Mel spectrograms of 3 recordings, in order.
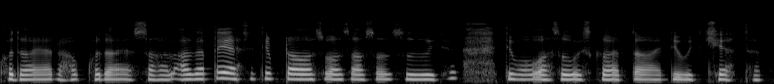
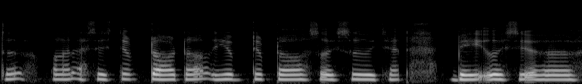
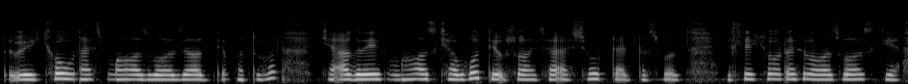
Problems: none marked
